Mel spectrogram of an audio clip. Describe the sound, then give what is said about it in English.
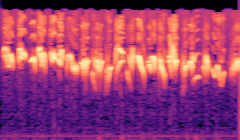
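A house finch sings a fast, warbling run of bright, varied notes, clear with no other sounds, closing on a drawn-out buzzy note. “Here's a house finch, more melodic and with a buzzy note near the end.”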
